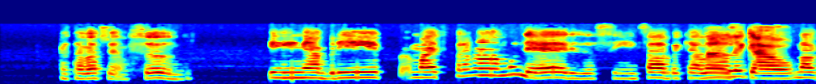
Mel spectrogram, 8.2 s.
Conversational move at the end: listening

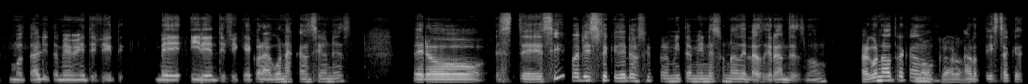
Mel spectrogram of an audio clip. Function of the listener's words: listening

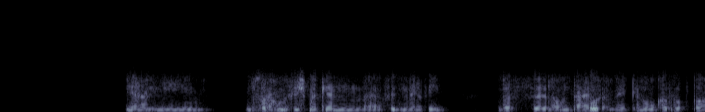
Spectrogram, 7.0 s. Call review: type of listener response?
listening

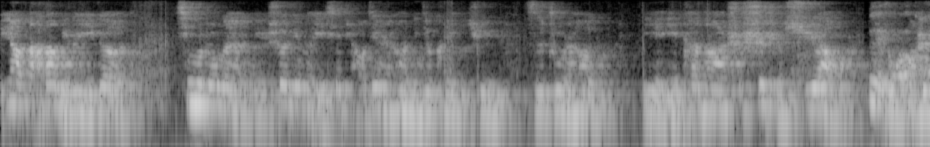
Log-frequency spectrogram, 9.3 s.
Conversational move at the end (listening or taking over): taking over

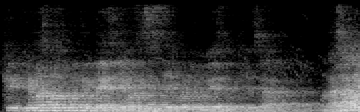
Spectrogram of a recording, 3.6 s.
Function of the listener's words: taking over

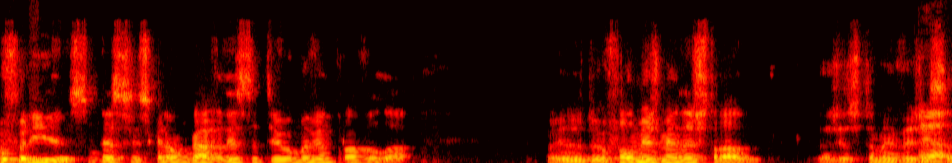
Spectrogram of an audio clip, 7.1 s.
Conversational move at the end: listening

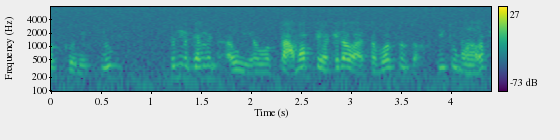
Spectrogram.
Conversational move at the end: listening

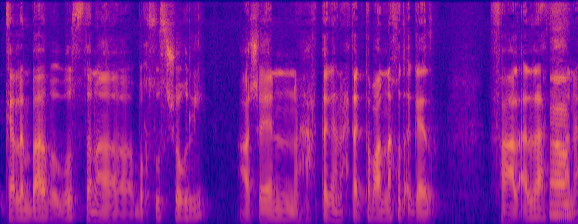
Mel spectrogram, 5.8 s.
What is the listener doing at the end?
listening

